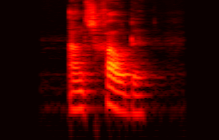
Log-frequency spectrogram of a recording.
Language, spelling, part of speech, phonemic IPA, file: Dutch, aanschouwde, verb, /anˈsxɑuwdə/, Nl-aanschouwde.ogg
- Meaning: inflection of aanschouwen: 1. singular past indicative 2. singular past subjunctive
